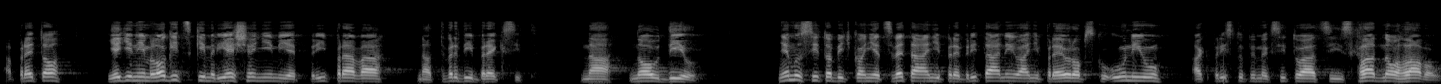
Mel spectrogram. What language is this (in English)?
Slovak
